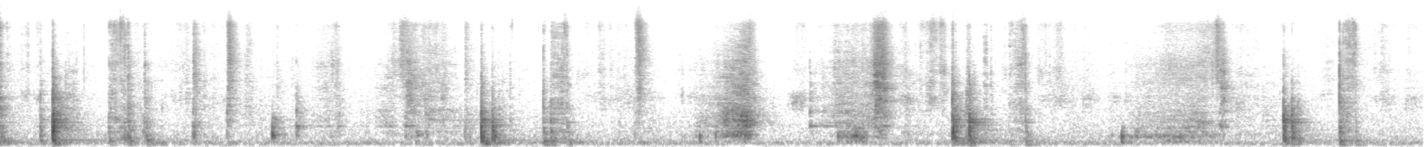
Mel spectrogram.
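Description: Putty knife spreading and scraping drywall joint compound into an inside corner, in irregular strokes with a few sharp taps of the knife.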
